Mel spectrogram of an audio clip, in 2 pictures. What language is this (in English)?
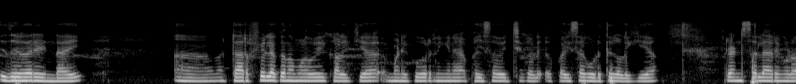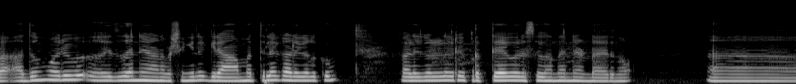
Malayalam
